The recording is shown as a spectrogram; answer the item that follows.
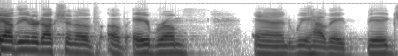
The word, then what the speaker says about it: Abram: Okay, so Abram, we're going to pause there because he's the important guy. And again, there's no dot in there, so you might pronounce it Avram.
